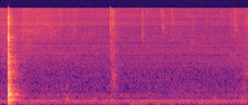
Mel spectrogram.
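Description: An aluminium Sprite can set down on a table with one sharp knock just after the start, then faint small clicks over a steady low hum.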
